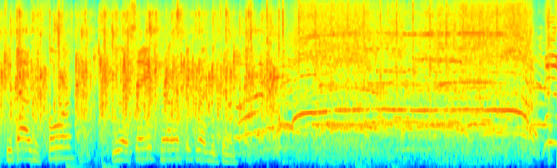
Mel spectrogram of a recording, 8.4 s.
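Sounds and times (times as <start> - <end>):
speech: 0.1 - 3.8
children cheering in a gym: 3.8 - 8.2.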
